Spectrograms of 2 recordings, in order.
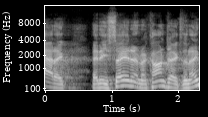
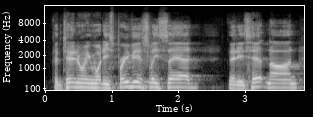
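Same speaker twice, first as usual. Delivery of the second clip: ordinary talk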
